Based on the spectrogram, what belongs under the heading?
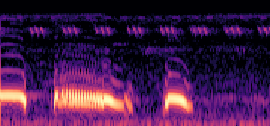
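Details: Decoy spotted dove giving its morning mate-seeking call. A short coo is followed by a long, loud, slightly falling coo and a brief curved closing note, with soft rhythmic high ticking behind.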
